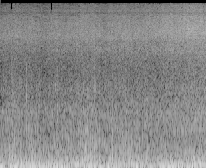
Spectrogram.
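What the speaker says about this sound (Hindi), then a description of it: "हवा काफ़ी तेज़ है साहब, काफ़ी तेज़" Strong wind roars steadily against the helmet and microphone of a moving Yamaha FZ motorcycle, a loud, constant low rumble filling the whole clip with no break.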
